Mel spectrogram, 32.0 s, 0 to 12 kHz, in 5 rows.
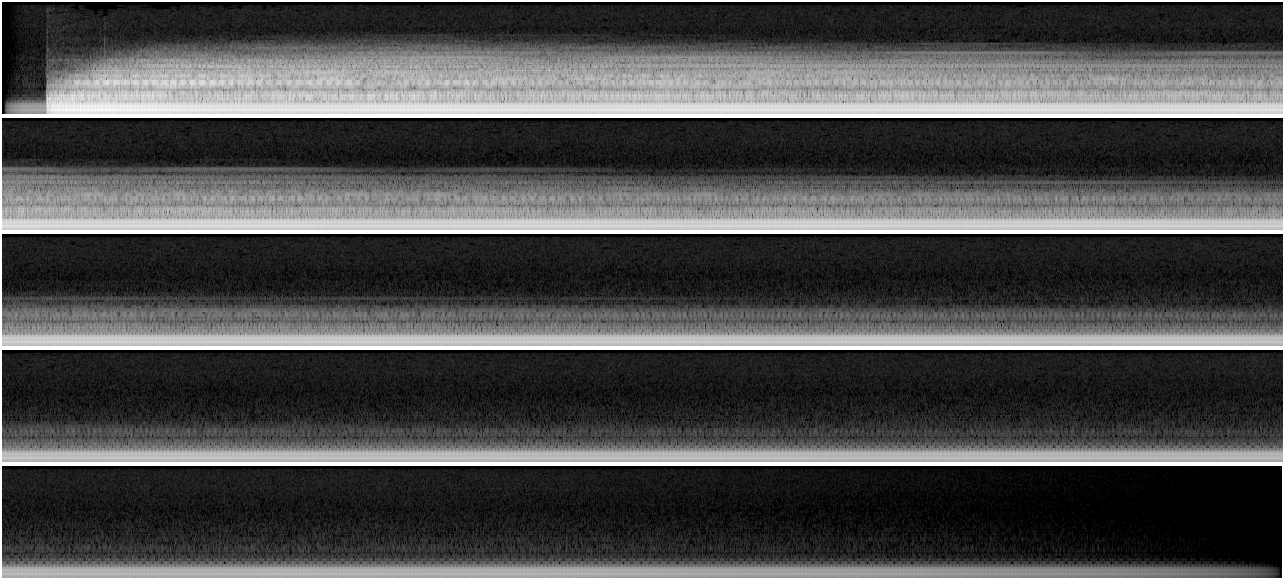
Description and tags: Gong Brilliant Paiste 32"
Brilliantgong, gong, Paistegong, sound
